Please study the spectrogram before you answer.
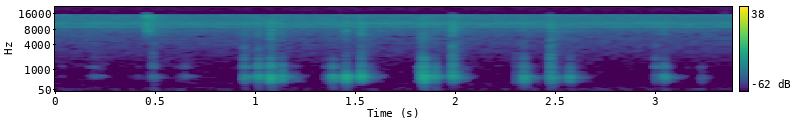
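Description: Long stiletto nails scratch and tap the flat, speckled cork cover of a notebook held upright, with a highlighter held alongside but not struck. Soft, dry, mid-pitched clicks and scratchy taps come in quick, uneven clusters, each dying away almost instantly with no ring.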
